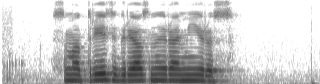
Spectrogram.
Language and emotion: Russian, neutral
